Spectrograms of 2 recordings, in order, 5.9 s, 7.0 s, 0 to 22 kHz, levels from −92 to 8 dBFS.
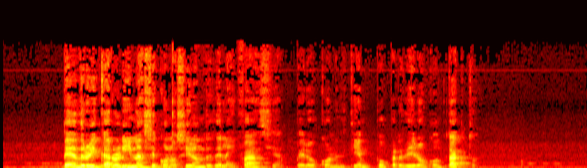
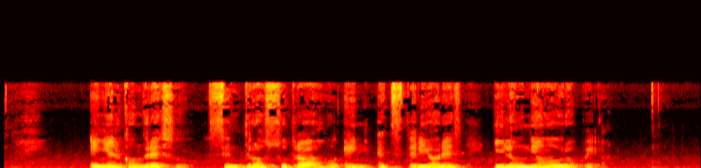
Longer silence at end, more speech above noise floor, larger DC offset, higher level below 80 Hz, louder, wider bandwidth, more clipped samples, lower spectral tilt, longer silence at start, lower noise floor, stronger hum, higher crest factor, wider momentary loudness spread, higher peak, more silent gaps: first, 1.1 s vs 0.95 s; about the same, 32 dB vs 35 dB; neither; about the same, -50 dBFS vs -54 dBFS; first, -18 LUFS vs -22 LUFS; first, 16.5 kHz vs 12 kHz; neither; about the same, -5 dB/octave vs -5.5 dB/octave; second, 0.4 s vs 0.9 s; second, -50 dBFS vs -57 dBFS; neither; about the same, 18 dB vs 18 dB; about the same, 16 LU vs 16 LU; first, -2 dBFS vs -6 dBFS; neither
